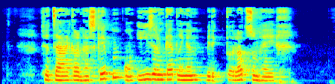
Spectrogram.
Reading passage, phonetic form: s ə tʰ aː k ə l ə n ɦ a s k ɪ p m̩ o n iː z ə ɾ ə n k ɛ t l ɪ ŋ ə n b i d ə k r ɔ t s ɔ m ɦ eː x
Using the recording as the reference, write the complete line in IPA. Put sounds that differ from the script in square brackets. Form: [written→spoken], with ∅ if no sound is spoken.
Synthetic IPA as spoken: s ə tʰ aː k ə l ə n ɦ a s k ɪ p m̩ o n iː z ə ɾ ə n k ɛ t l ɪ ŋ ə n b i d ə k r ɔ t s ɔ m ɦ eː x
